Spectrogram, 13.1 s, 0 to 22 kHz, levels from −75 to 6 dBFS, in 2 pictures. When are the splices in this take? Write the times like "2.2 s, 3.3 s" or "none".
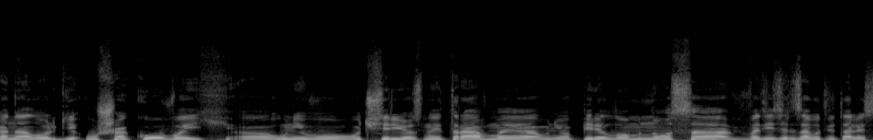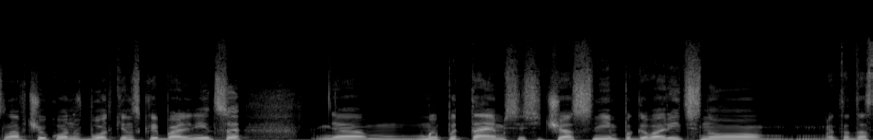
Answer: none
